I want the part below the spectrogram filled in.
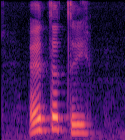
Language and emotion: Russian, neutral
